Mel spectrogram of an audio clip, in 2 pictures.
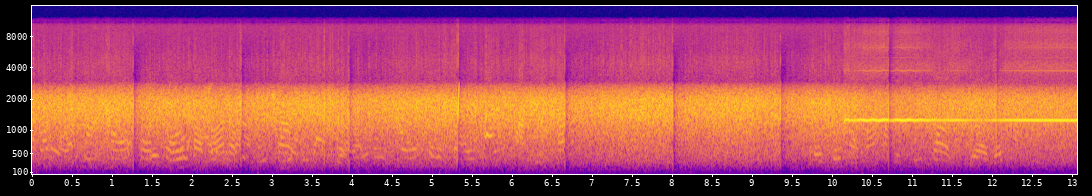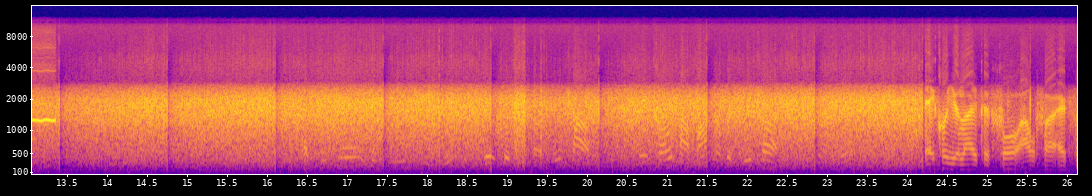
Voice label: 14.200MHz SSB; iran

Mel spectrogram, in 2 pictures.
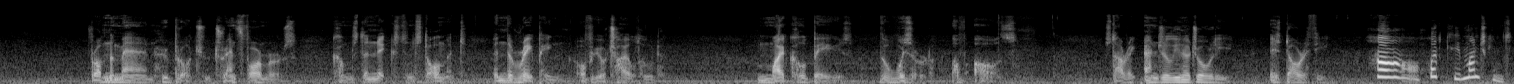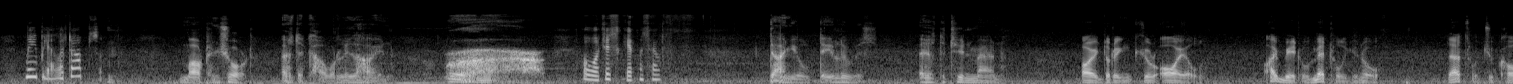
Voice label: voiceover

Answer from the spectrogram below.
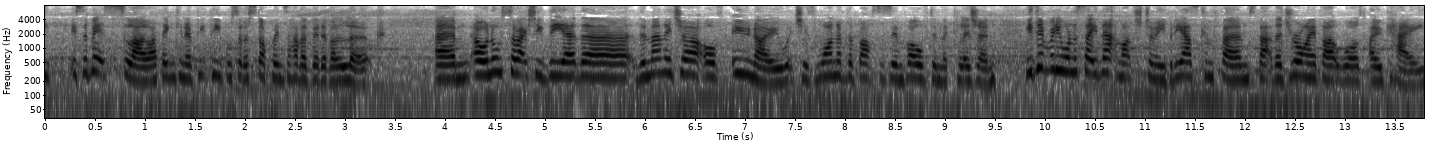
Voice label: reporter updates from barrack road crash

